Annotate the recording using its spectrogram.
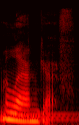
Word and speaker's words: Melangell: It's spelled M-E-L-A-N-G-E-L-L. Saint Melangel is what it looks like, but it's Saint Melangeth.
